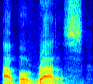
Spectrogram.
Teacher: has four vowel sounds four syllables app a rat us so the third one gets the accent that means we say it louder than the others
